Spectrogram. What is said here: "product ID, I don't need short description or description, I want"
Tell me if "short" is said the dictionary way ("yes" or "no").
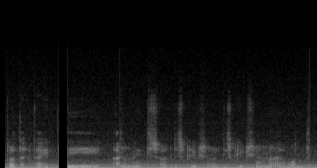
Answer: no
